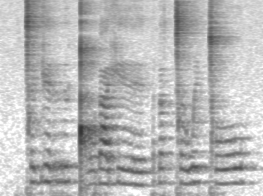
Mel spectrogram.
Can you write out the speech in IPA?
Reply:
ǀeɡʲɛ rɨ ɡ͡ǃɔo̯ɗaxʲe | ɗɐǀɘ we ǀo

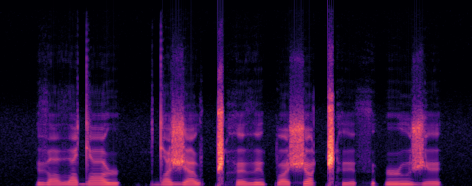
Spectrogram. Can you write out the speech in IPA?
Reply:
ðɛ˨˩˦ðˤɨ˨˥dˤa˥˨ɹ | dˤu˨˥ʒa˨˥w ǁʰə˨˩˦ðɨ˥˨ pɒ˨˥ʃɒ˥˨ǁʰɨ˨˩˦θ | ɹu˥˨ʒɘ˨˩˦

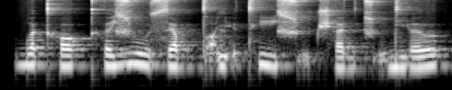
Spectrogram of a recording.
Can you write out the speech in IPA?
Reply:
bɐ˥˩kʰɔ˨˦ kʰə˨˦ʑu˥˩ sə˨˦bdˤṵ˨˦lʲə̰˨˦tʰi˥˩ ɕṵ˨˦t͡ʃʰɐ˨˦dt͡ɕṵ˨˦d jə˨˦ʊ̯

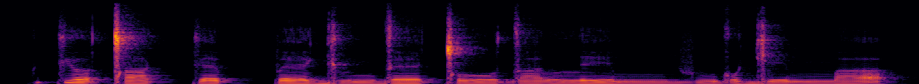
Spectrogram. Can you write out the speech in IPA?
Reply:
kʲʌǀakːɛ pːɛɡʲu ndɛ ǀoda lːemːivŋɡo ɡʲemːa

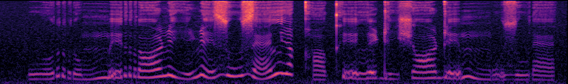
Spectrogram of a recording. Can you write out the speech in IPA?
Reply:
wo˩˥ro˩mːḛ˧˥rɒː˧˥ ɳiː˨˩˦ɳe˩˥zu˧˥zæ˩˥ li˥˨qʰo˩ kʰḛ˥˨lḛ˥˨ɖi˨˩˦ʃɒː˧˥ ɖḛ˧˥mːṵ˩zu˩ ɾæ˩

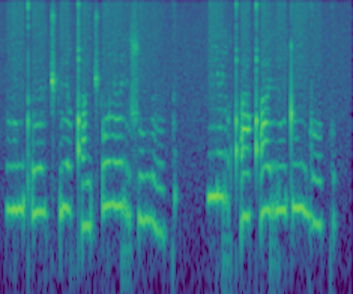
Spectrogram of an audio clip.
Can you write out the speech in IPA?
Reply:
lũ˧ŋkʼɵː˧lt͡ʃʼʉ˦˨l qʼœ˨ŋt͡ʃʼo˦lɵː˦r sũ˧ŋɵː˨k | nø˦rqʼœ˨ qʼœ˧r ũ˧tũ˧ŋɡo˨k

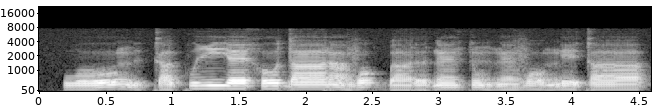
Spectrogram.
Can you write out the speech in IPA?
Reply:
woː˨˦ŋɨ˨ka˨ kʷiː˦jɛ˦ho˦ daː˦ɾã˦˨vɔ˦ɡ͡ba˨ ɾə˨ɗɛ̃˧ tũ˦˨ŋɛ̃˧vɔ˦˨ ŋe˦˨ɡaː˦

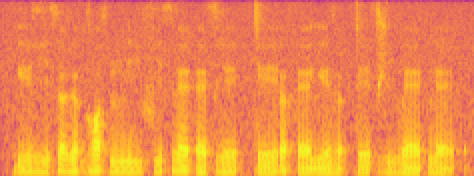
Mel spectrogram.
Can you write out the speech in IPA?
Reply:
ɾʲeːɣiθœ ðœɡʱɔθnːiː fiθðɛːʔ ɛːθɣeːtːeːɾœ hɛːlʲɛðœʔ teːθʒiβɛːʔŋɛːʔ

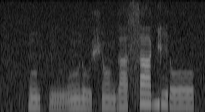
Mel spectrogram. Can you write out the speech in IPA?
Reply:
k͡pũ˧k͡pĩ˨wũ˧ ɾu˨ʃɔ̃˧ɡa˧ sa˦ɡi˦˨ɾo˧

